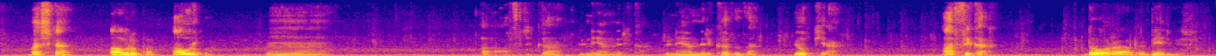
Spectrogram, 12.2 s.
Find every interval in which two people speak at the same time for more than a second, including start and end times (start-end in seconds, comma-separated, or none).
none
